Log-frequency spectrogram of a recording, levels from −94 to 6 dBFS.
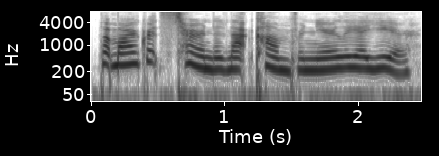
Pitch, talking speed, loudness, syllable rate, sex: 255 Hz, 240 wpm, -17 LUFS, 5.6 syllables/s, female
